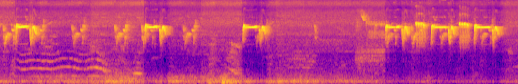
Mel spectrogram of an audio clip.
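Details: Two prinias singing together in lively fashion: rapid, high, sharp chirped notes in clusters, with a few clear whistled notes, pausing briefly midway before a fast run of repeated chirps. A faint low hum sits beneath.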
